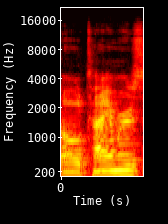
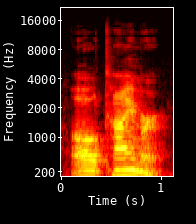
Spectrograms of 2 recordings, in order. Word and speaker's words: Alzheimer's: Well, I guess it's not Alzheimer's. I think the correct way to pronounce it is all-timer disease. You don't put an S on the end of it.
